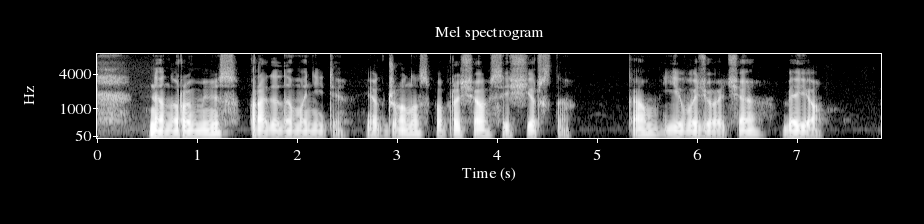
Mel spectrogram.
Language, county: Lithuanian, Vilnius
